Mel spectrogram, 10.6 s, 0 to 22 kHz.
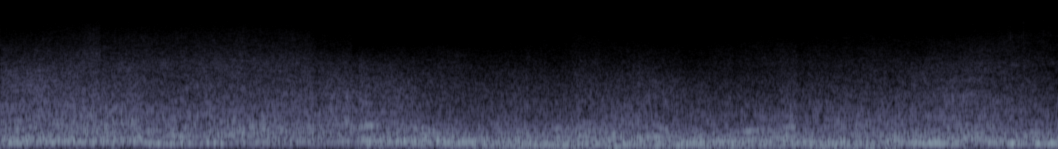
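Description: Racing cars roar off the start line in a video game, led by a 2000 BMW Z8 at Goldenport, a steady loud engine drone with rising and falling pitch sweeps throughout.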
